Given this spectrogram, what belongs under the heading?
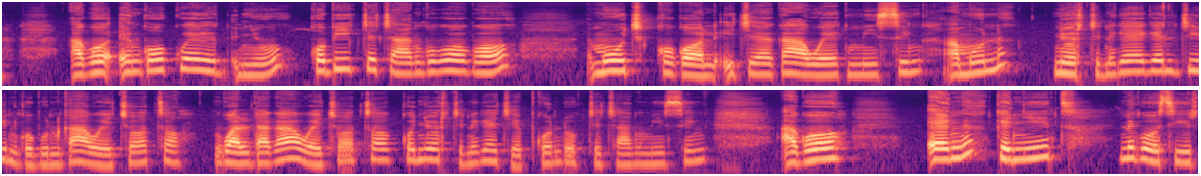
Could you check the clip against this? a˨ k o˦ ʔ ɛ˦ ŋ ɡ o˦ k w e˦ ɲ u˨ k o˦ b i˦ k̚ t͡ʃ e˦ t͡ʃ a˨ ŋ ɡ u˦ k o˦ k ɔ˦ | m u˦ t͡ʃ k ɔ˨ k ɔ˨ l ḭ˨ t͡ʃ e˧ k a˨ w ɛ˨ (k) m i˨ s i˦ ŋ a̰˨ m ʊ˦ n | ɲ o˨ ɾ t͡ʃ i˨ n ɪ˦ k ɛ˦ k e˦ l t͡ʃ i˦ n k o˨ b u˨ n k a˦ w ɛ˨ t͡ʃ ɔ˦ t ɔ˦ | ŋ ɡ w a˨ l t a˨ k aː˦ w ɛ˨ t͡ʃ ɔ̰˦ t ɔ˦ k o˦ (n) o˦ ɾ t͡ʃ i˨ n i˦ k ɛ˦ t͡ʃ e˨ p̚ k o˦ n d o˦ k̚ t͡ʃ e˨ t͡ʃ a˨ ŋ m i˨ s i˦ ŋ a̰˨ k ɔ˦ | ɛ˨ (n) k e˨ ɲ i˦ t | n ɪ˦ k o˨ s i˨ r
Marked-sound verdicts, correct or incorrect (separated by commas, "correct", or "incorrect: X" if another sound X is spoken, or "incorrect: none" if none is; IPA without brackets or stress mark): correct, incorrect: ɲ, incorrect: ŋ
